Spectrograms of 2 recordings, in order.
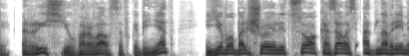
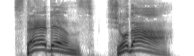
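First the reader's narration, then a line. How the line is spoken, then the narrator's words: Shouting. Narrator (Russian): Крэмер заорал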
